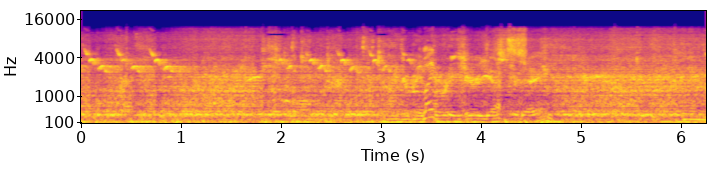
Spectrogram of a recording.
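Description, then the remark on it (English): A bird calls over and over with sharp, squawking chirps, fairly loud, over a noisy background of indistinct voices and low hum. “They're trying to talk, and all I can hear is this bird.”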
